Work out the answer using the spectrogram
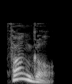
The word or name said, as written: fungal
